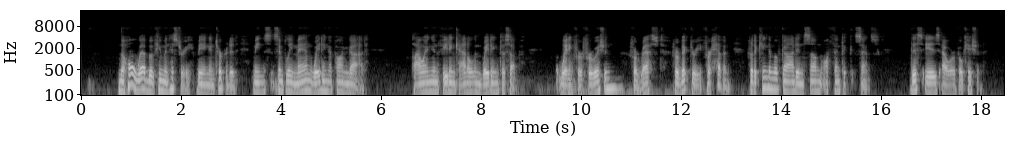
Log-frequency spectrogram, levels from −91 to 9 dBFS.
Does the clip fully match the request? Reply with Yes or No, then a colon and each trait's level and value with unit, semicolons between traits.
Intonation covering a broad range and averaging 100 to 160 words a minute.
No: average, 3.0 semitones; average, 150 wpm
